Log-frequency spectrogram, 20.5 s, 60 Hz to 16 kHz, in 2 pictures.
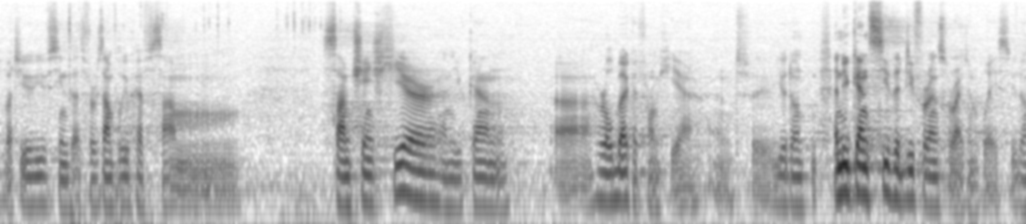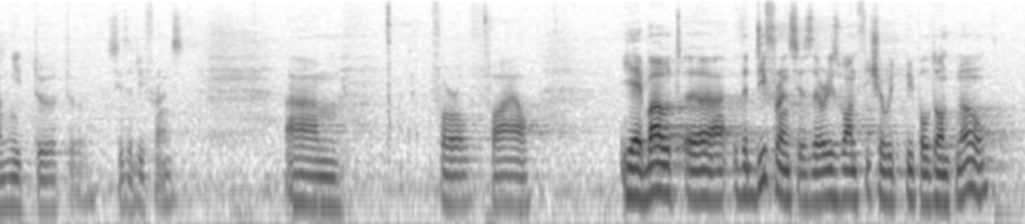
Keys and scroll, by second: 1.6 alt+BackSpace, 15.0 alt+BackSpace, 19.2 super+s.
